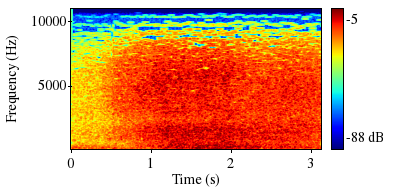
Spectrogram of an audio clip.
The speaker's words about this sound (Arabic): ومطيرات شوي تمطر وطلعنا عند البحر عاد سبحان الله اسمعوا صوت البحر بالله اسمعوا اسمعوا اسمعوا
